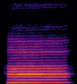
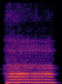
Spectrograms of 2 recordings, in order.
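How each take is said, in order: First: The vowel is ringing with full resonance. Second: The vowel is airy without ringing resonance. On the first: "là je timbre" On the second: "là je timbre pas"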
